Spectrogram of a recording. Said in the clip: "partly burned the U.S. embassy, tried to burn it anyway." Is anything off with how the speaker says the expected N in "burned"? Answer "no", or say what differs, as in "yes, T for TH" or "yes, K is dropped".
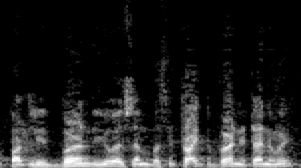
no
